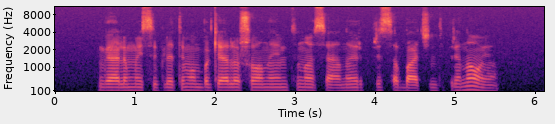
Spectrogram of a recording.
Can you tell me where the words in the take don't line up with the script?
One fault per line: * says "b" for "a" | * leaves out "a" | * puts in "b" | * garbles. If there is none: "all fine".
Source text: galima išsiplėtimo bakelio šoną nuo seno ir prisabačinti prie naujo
* puts in "imti"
